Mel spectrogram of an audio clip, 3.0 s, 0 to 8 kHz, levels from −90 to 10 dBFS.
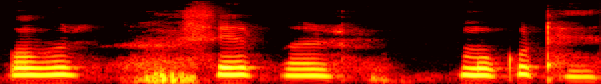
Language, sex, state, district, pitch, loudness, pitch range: Hindi, female, Uttar Pradesh, Saharanpur, 210 Hz, -16 LUFS, 175-225 Hz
